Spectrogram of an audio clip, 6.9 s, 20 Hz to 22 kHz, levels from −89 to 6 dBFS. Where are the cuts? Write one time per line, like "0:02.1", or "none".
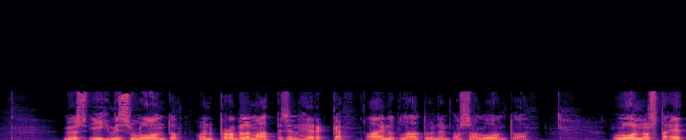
0:01.9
